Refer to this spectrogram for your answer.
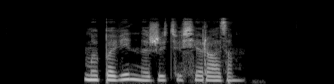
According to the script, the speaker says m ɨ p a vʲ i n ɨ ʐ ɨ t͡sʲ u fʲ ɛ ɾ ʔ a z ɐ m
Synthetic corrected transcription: m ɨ p a vʲ i nː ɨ ʐ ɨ t͡sʲ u sʲ ɛ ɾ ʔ a z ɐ m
